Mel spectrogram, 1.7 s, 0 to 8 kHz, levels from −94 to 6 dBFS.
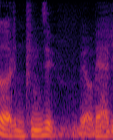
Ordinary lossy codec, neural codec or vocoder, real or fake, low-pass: none; codec, 16 kHz, 0.5 kbps, FunCodec, trained on Chinese and English, 25 frames a second; fake; none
